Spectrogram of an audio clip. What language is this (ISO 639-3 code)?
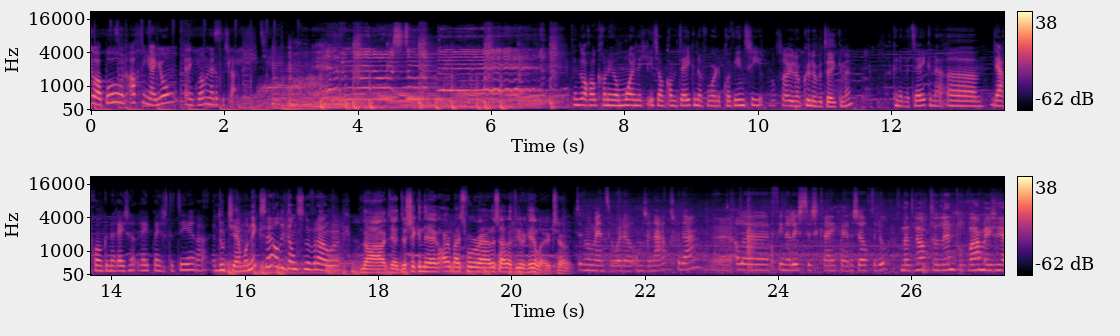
nld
